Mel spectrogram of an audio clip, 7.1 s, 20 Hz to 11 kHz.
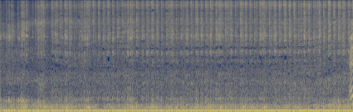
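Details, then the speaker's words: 1973 Plymouth Satellite Sebring Plus, 451 stroker big block V8, cold start with 50 lb oil pressure: deep, steady, even rumble with no misses or knocks; smooth normal idle. "oh it is great to have this one back and running again oil pressure's good and she is just running"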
